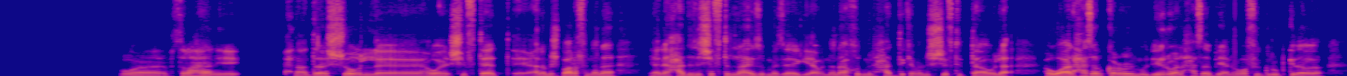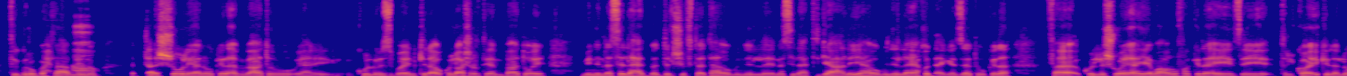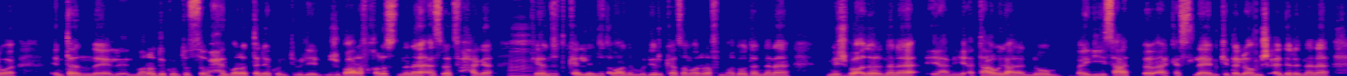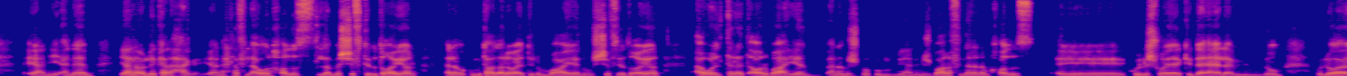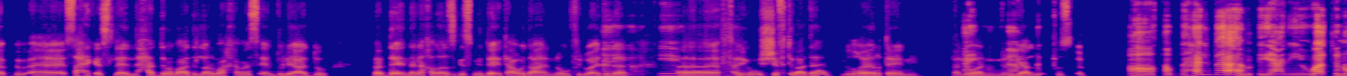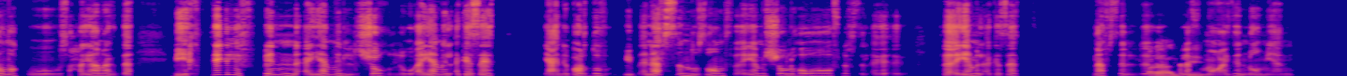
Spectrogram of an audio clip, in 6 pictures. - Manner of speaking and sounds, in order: in English: "شيفتات"; in English: "الshift"; in English: "الshift"; in English: "Group"; in English: "Group"; in English: "شيفتاتها"; tapping; in English: "الshift"; in English: "والshift"; in English: "الshift"
- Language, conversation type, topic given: Arabic, advice, إزاي أقدر ألتزم بميعاد نوم وصحيان ثابت؟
